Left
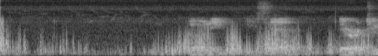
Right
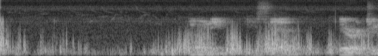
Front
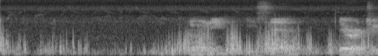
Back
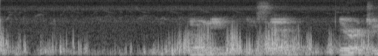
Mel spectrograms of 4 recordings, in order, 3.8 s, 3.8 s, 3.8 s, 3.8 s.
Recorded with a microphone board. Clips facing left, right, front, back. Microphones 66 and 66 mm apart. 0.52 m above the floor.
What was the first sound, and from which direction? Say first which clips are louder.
A man speaking: even, front 1 dB; 5° left.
